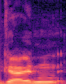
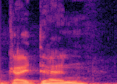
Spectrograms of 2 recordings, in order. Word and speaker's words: Gaiden: But, uh, anyway, uh, so Ninja Giden is or Gaiden.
